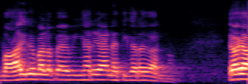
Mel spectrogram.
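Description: Speech only: a man talking into a handheld microphone, his voice falling in pitch and trailing off near the end.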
